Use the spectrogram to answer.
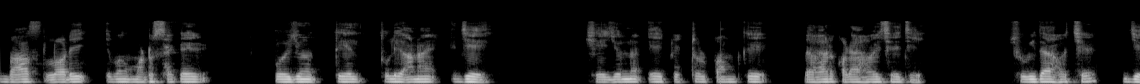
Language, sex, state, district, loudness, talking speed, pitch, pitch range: Bengali, male, West Bengal, Dakshin Dinajpur, -21 LUFS, 115 wpm, 120 Hz, 115-125 Hz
